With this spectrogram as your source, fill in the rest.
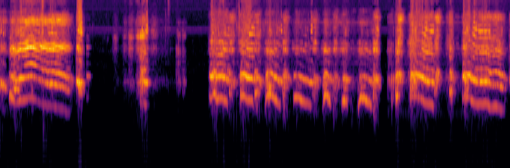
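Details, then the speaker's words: Baby cries from overheating: short, breathy, panting bursts with an airy 'h' onset, almost like laughing, with no straining, unlike a gassy baby's cry. "자 우리 이제 더운 아기 소리 들어보셨는데 확실히 h 발음이 조금 있죠 그래서 하고 웃는 소리 들립니다"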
